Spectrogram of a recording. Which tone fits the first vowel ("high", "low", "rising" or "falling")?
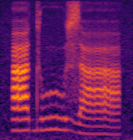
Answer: high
